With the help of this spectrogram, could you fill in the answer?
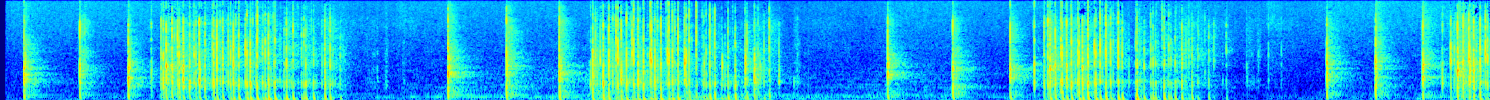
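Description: A small box is tapped quickly with fingers for ASMR, its material unknown. Scattered single sharp taps alternate with dense bursts of rapid tapping that blur into a continuous clatter. The sound is low-heavy and dry, with each tap dying away almost instantly.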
